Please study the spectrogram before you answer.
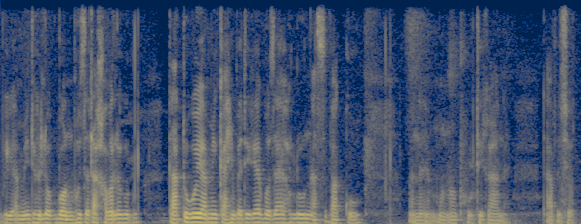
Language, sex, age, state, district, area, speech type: Assamese, female, 60+, Assam, Kamrup Metropolitan, rural, spontaneous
